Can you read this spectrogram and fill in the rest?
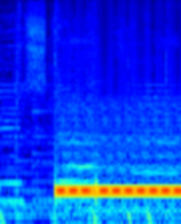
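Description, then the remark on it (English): A phone line rings on an outgoing call back to a woman: after a half-second of faint background noise, a loud, steady telephone tone switches on and holds unbroken to the end, clear, with no talking. “She didn't sound like the type to pick the phone up again.”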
